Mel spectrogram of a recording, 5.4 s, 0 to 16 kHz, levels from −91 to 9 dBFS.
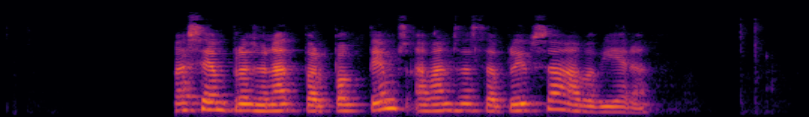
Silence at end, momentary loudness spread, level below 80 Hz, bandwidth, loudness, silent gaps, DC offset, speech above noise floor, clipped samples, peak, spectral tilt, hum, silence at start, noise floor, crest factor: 1.1 s; 8 LU; -80 dBFS; 9.8 kHz; -23 LUFS; none; under 0.1%; over 67 dB; under 0.1%; -6 dBFS; -4 dB/octave; none; 1.15 s; under -90 dBFS; 18 dB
